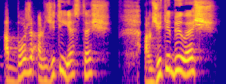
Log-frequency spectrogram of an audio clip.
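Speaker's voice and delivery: imitating a person begging God in distress; desperate plea. Preacher voicing believers in trouble, mock desperate plea.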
